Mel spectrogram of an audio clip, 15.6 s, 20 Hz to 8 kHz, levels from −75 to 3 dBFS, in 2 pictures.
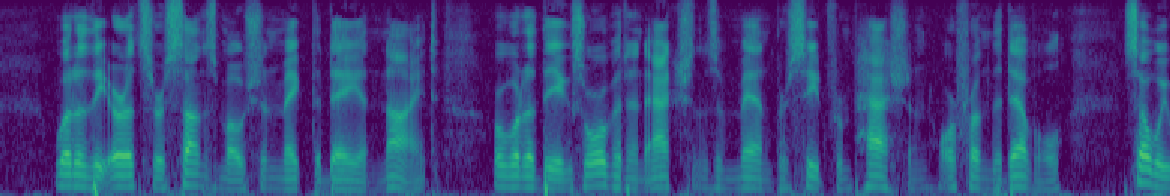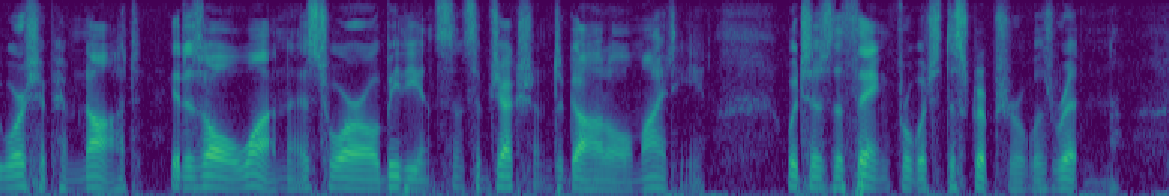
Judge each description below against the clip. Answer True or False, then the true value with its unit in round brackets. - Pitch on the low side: True (110 Hz)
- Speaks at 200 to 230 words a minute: True (205 wpm)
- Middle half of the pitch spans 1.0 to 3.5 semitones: True (2.8 semitones)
